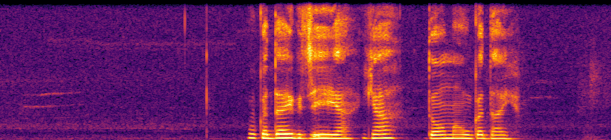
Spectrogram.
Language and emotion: Russian, sad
